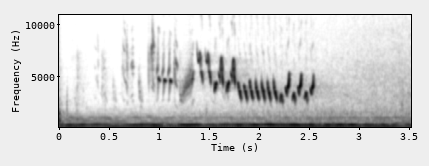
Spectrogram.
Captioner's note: birds chirping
